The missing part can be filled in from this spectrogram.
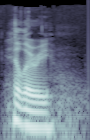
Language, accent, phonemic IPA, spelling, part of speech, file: English, US, /ˈhɪ.lə.ɹi/, Hillary, proper noun, En-us-Hillary.ogg
- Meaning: A unisex given name from Latin.: 1. A female given name from Latin Hilaria 2. A male given name from Latin Hilarius, variant of Hilary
